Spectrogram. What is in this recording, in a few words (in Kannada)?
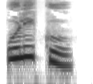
"ಉಳಿಗ", Kannada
